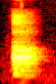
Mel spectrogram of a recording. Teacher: হামজার মাখরাজ ছিল হলকের শুরু, তো হামজা জবর আ, এইভাবে পড়তে পারি।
